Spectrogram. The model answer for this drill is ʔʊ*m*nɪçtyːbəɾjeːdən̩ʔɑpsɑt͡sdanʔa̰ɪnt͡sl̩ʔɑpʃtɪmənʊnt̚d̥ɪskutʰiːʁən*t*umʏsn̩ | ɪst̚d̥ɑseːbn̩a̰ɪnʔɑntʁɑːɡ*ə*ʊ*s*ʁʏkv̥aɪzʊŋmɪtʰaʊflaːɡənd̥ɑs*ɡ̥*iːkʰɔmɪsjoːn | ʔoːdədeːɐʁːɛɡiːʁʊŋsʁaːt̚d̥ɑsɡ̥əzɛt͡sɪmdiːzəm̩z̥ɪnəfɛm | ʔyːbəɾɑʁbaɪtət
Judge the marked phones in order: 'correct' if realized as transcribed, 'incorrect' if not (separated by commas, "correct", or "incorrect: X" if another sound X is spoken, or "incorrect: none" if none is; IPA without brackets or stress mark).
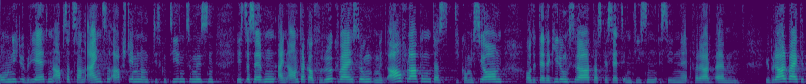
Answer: correct, incorrect: t͡s, incorrect: a, incorrect: f, incorrect: d̥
